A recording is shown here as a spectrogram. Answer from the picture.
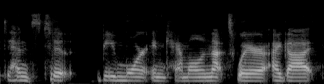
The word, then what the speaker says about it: Campbell: And so we have a fairly large Greek speaking population, especially in Camel schools, which is spelled actually like Campbell, like Campbell soups, but it's pronounced Camel.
